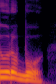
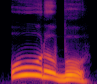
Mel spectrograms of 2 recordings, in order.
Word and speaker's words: urubu: Pense em urubu. Ninguém fala urubu, certo? A gente fala urubu.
